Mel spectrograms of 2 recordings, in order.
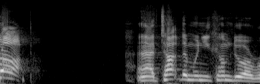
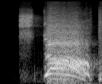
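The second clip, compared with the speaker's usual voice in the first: huge high shout, like a car horn blaring. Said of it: "And I yelled".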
